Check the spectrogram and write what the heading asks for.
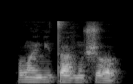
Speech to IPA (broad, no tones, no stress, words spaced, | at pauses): lˠẽlʲe tavõ ʃʌ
